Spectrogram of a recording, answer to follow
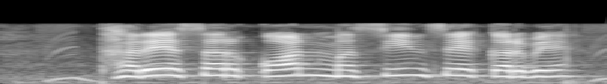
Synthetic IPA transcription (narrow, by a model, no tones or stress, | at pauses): t̪ʰɐɾesəɾkɔːnməsiːnsekəɾbeː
